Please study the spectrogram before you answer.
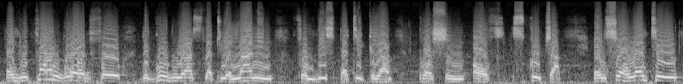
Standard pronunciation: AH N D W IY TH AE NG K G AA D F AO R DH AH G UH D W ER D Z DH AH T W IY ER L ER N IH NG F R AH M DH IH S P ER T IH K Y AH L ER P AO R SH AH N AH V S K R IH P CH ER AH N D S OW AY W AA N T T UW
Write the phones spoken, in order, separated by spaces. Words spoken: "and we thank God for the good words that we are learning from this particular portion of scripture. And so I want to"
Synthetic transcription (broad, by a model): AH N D W IY TH AE NG K G AA D F AO R DH AH G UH D W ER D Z DH AH T W IY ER L ER N IH NG F R AH M DH IH S P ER T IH K Y L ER P AO R SH AH N AH V S K R IH P CH ER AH N S OW AY W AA N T T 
